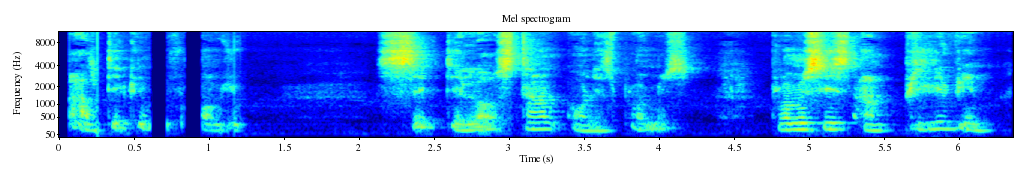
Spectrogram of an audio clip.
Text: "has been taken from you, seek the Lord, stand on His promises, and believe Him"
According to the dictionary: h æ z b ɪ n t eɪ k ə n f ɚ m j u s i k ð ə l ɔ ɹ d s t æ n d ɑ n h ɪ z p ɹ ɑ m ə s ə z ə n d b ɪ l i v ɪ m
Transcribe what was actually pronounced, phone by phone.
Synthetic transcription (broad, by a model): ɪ l t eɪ k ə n f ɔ m j u s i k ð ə l ɔ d s t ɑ n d ɑ n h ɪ s p ɹ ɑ m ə s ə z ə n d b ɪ l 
